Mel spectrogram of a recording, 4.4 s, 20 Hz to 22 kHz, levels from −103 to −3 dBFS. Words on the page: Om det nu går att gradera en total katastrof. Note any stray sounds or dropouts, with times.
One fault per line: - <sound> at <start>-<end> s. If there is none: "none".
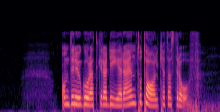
none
